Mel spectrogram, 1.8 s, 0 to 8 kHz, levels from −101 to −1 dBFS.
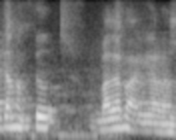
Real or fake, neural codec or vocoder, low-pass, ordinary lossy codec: fake; codec, 16 kHz, 1 kbps, X-Codec, HuBERT features, trained on balanced general audio; none; none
